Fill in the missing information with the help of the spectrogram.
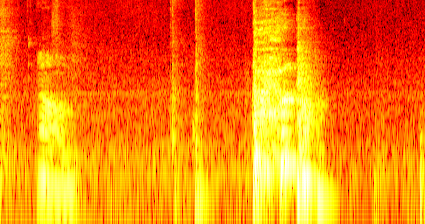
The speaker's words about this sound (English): I just coughed. Sound like fucking Joey Diaz on the mic.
